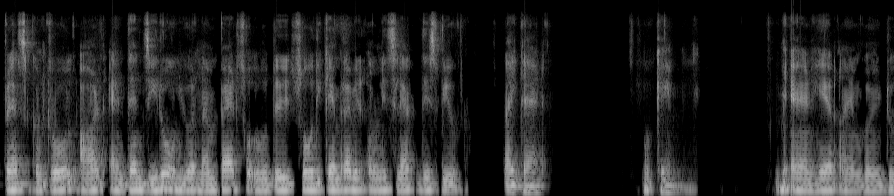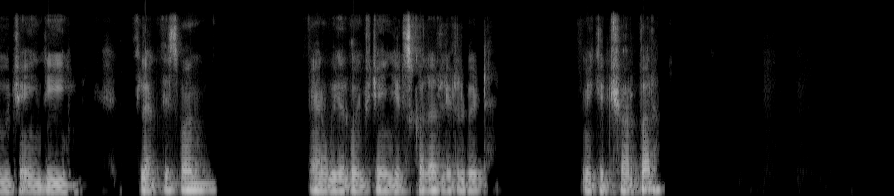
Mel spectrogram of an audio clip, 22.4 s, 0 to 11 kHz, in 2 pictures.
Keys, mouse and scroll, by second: 8.8 ctrl+alt+KP_0, 15.4 click, 17.5 click, 18.7 click.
